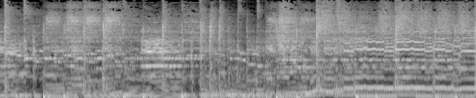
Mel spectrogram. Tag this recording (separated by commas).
Rock music, Music, Progressive rock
